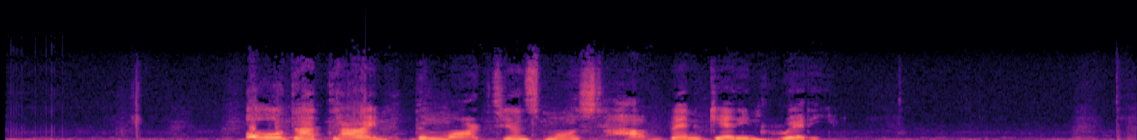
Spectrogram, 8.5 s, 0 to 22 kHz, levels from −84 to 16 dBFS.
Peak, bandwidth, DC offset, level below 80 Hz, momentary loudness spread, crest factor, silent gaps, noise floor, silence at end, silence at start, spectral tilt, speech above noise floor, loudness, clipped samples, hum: 0 dBFS; 14 kHz; under 0.1%; -48 dBFS; 8 LU; 16 dB; none; -46 dBFS; 2.4 s; 0.05 s; -5 dB/octave; 32 dB; -14 LUFS; under 0.1%; none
